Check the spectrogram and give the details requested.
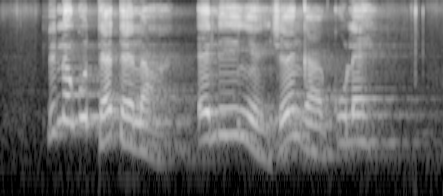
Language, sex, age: Xhosa, male, 33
